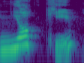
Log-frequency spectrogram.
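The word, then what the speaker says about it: gnocchi: trudny do wypowiedzenia czyli w słowie nioki Co oznacza kluseczki mamy właśnie ten zlepek i to będziemy czytać jako ń Czyli jako n z kreską nasze polskie nie okej i teraz zobaczymy sobie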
